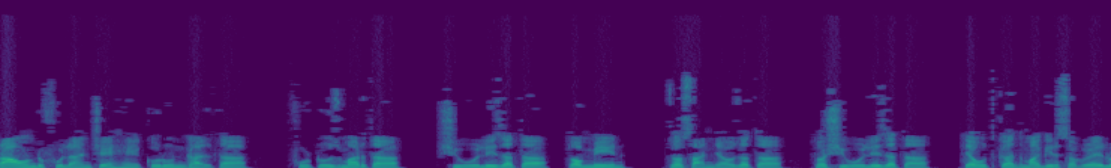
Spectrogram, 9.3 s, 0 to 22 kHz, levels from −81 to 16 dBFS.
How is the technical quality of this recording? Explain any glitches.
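The technical quality is limited by one fault that runs through the whole speech clip. It is low-bitrate audio saved at a high bitrate. The file is MP3 at a generous rate, but the sound does not match that. It carries the damage of a much weaker encoding, which fits an earlier pass through something like WMA at about 24 kbit/s. That is likely the cause. The later high-rate MP3 cannot restore what was already lost. It only preserves the existing artefacts. The spectrum reaches 20.2 kHz, but that width adds no real detail.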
